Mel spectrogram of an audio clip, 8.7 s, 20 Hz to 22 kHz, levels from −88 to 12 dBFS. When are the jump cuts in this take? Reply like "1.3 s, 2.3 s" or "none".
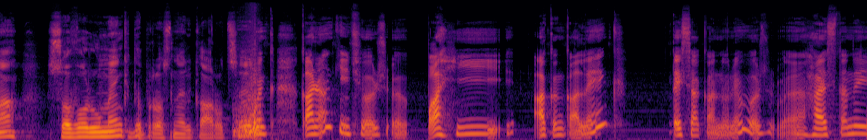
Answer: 2.5 s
